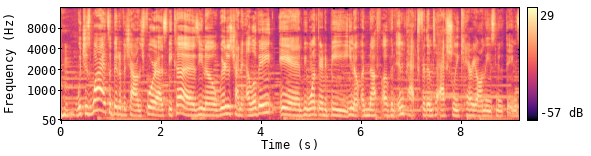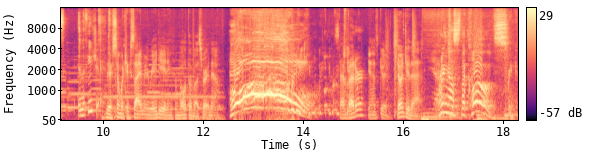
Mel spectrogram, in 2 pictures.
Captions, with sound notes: Which is why it's a bit of a challenge for us because, you know, we're just trying to elevate and we want there to be enough of an impact for them to actually carry on these new things in the future. - There's so much excitement radiating from both of us right now. (shouting) - Is that better? - Yeah, that's good. Don't do that. - Bring us the clothes.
